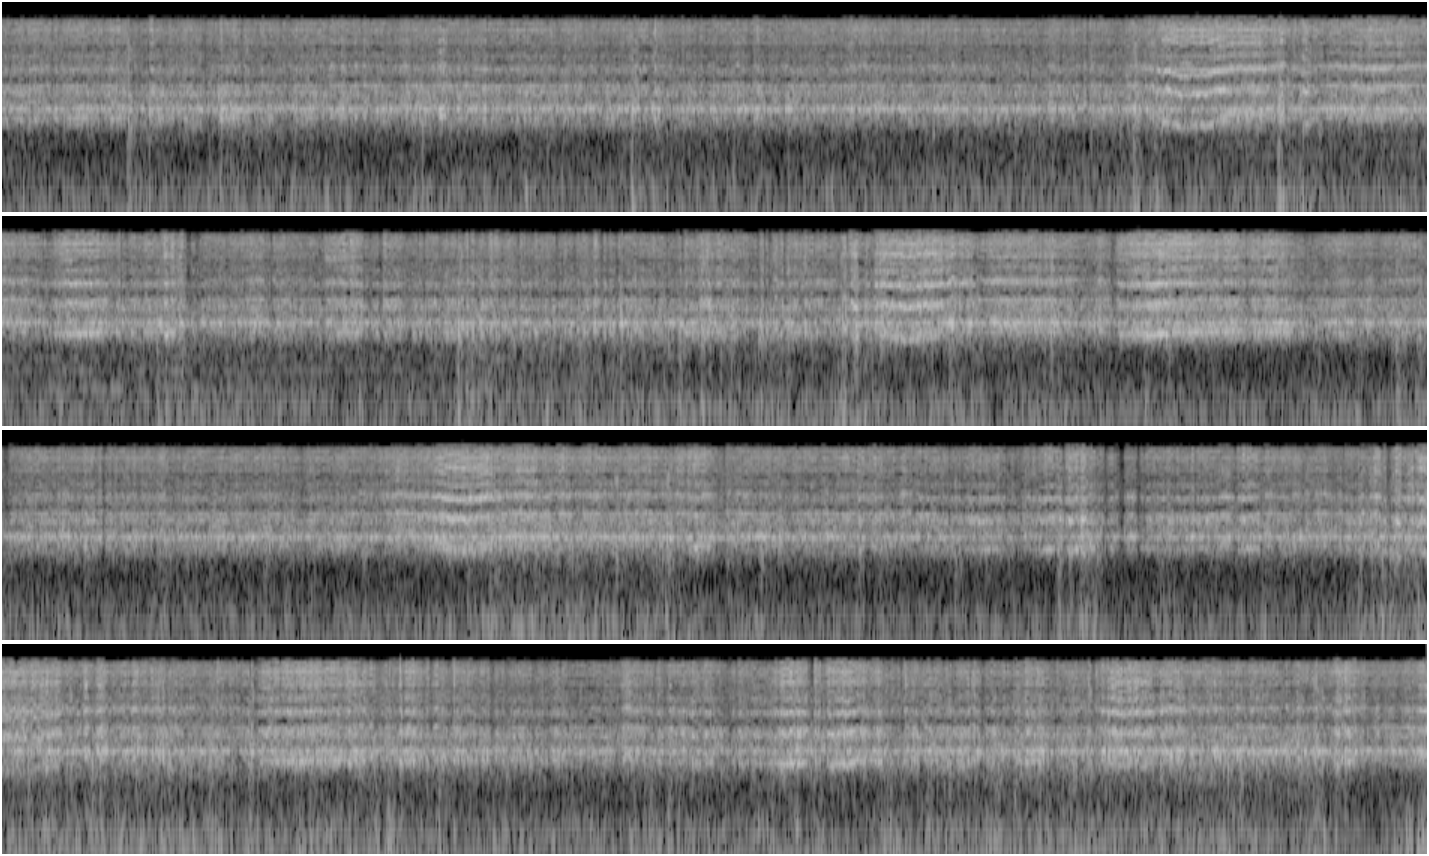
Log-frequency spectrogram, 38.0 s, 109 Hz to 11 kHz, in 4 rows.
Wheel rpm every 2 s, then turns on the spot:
230, 230, 230, 230, 230, 230, 230, 230, 220, 230, 230, 230, 230, 220, 220, 230, 230, 230, 230.
none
